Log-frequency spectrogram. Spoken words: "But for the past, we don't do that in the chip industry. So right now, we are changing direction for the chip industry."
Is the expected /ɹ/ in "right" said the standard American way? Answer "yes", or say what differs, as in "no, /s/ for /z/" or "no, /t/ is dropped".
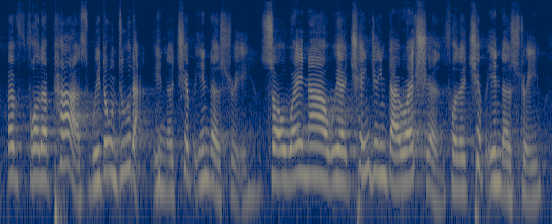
no, /w/ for /ɹ/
